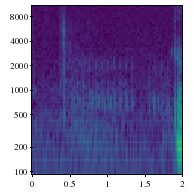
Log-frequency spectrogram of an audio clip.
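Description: Faint, fast ticking rasp of a chip brush's stiff bristles being drawn back and slowly released under a fingertip, flicking off droplets of alcohol-activated makeup as spatter. It starts with a small click about half a second in.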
